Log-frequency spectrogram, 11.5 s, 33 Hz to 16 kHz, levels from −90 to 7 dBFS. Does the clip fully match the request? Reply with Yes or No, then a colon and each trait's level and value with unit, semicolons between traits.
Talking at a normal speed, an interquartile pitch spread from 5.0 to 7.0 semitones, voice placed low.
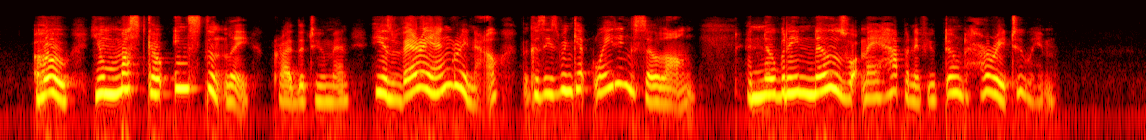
No: average, 180 wpm; wide, 5.5 semitones; very high, 260 Hz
